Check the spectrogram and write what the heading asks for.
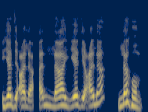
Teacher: जीम पे कलकला होगा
